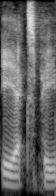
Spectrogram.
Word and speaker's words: EXP: avocade exp yeah and that's actually how it's pronounced according to the video as well exp not experience yeah right i think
